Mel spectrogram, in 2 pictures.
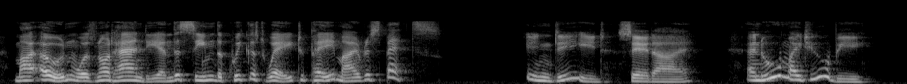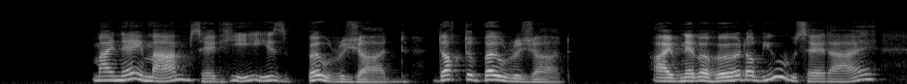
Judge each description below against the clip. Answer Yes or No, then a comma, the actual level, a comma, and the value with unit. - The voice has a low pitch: No, medium, 175 Hz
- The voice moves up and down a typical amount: No, wide, 6.8 semitones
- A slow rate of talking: Yes, slow, 130 wpm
